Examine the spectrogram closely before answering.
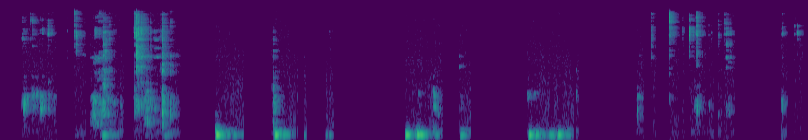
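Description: A foil card wrapper crinkles softly in hands.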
